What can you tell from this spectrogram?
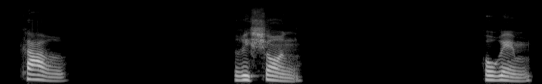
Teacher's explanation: Unlike the English R, which is pronounced with the tip of the tongue at the front of the mouth, the Hebrew R is pronounced using the back of the tongue with a slight roll. You can think of it like gargling air at the back of your throat. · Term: Hebrew letter resh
